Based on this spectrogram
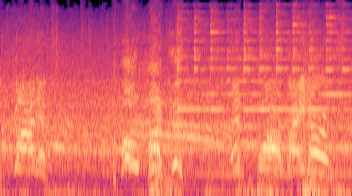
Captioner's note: bell ringing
